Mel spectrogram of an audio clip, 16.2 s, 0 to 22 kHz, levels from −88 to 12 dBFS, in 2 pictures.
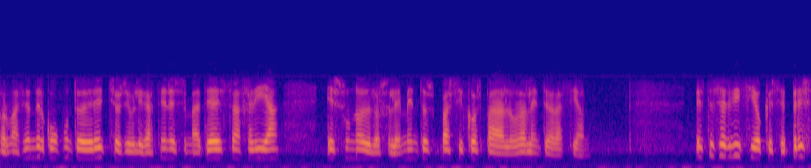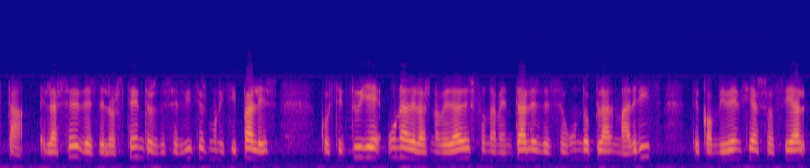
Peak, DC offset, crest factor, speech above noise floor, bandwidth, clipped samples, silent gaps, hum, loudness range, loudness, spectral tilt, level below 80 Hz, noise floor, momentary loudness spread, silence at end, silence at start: -6 dBFS; under 0.1%; 22 dB; 30 dB; 4.4 kHz; under 0.1%; none; none; 5 LU; -29 LUFS; -5 dB/octave; -80 dBFS; -59 dBFS; 12 LU; 0.05 s; 0 s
